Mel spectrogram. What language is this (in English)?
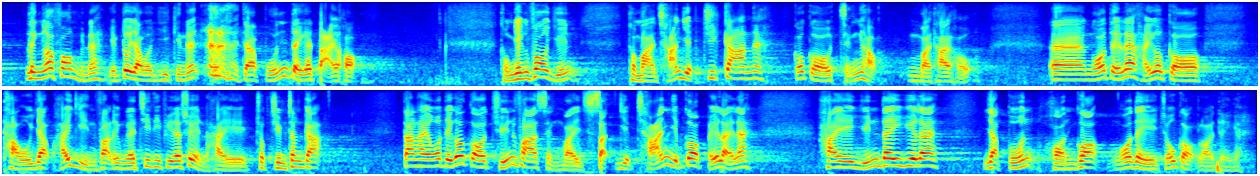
Cantonese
